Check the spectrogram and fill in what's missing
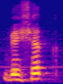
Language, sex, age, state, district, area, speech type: Kashmiri, male, 45-60, Jammu and Kashmir, Ganderbal, rural, spontaneous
